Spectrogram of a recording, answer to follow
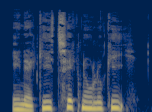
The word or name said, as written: energiteknologi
